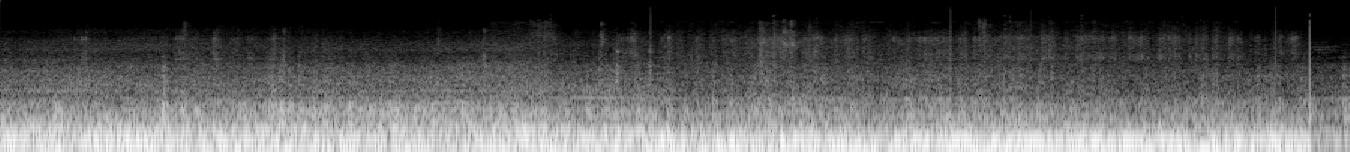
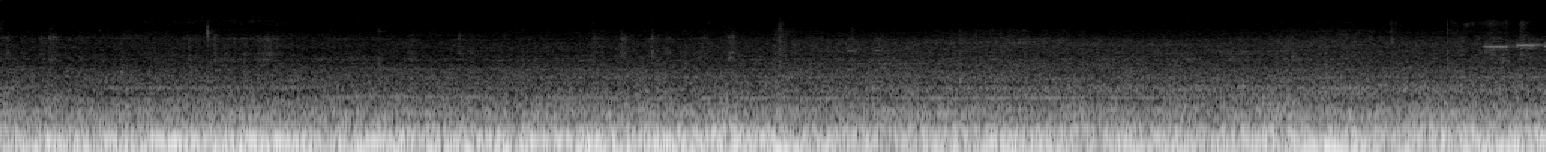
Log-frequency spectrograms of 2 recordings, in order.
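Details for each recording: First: Skoda Rapid diesel driven over bumps gives road rumble with sharp front suspension knocks; the lower control arm bush was cut and touching the body, and it was replaced. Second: Skoda Rapid diesel on a test drive at night after replacing a worn lower arm bush: steady low road rumble with no knocks or clunks from the front suspension, checking whether the suspension noise is fixed.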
